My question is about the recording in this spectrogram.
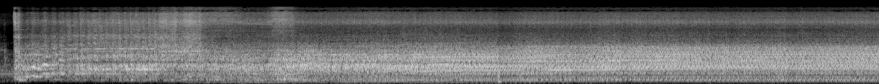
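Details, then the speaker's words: Rochester two-barrel carburetor tested on a running engine before rebuild, fuel pressure set to 3 psi, choke held open: engine catches and holds a fast idle that won't drop; vacuum leaks, including an open hose, keep it from idling down. "we well by the indication of that obviously somebody has trying to run it with a bunch of vacuum leaks that's why it won't idle down"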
